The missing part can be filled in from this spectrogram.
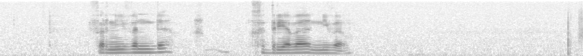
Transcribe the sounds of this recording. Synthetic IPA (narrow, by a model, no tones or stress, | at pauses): fərnivəndə | χədriəvənivə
